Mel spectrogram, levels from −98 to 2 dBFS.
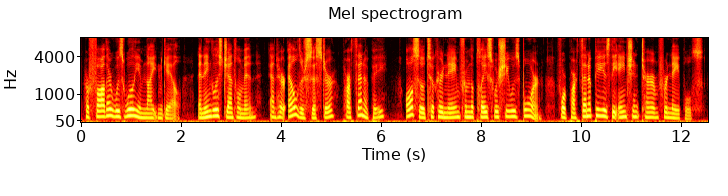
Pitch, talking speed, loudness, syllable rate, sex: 185 Hz, 155 wpm, -18 LUFS, 5.0 syllables/s, female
